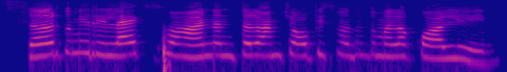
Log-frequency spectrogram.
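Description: A woman's voice: high voice, steady tone, fast talker, bright, forceful tone, no echo, lo-fi sound. A woman calling to collect a loan payment, polite but insistent and exasperated. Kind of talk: phone call.

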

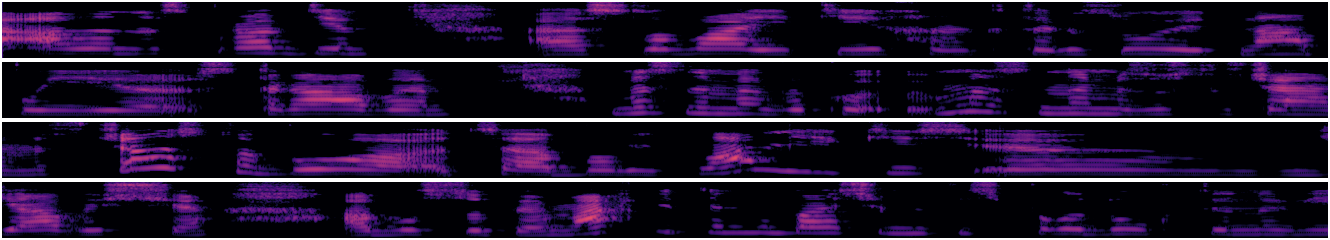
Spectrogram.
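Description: A woman's voice: a little high, fairly bright tone, no echo. A woman teaching a spoken grammar lesson, explaining rules with many fillers and self-corrections. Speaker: Ukrainian language teacher.

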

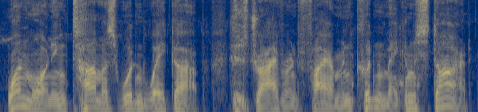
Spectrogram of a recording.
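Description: A man narrating a children's train story in a gentle, expressive storytelling way. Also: medium pitch, normal speed, no room sound. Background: loud music.

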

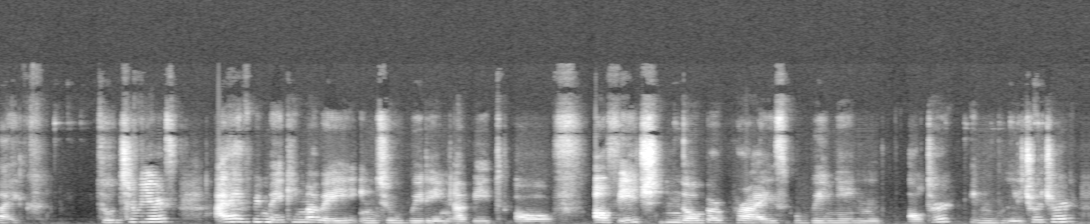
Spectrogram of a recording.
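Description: The recording is rough and the mic distant, since the camera stands a short way from this young woman. She is a first-language Portuguese speaker from a Portuguese-speaking country, casually discussing a book at home among bookshelves. Her medium-pitched voice is slow, and she wanders and corrects herself.

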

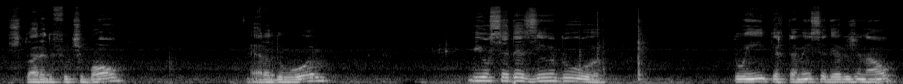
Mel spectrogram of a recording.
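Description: Man, Brazilian accent, dark voice, reads labels one after another, light room hiss. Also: medium pitch, a little slow, long pauses. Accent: Brazilian Portuguese. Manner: reads tape labels aloud in a list, self-correcting. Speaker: video host showing a collection of VHS tapes. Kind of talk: casual off-camera commentary. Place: small room indoors.

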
